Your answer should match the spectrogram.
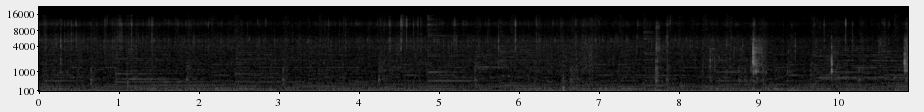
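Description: Sausage and onions fry in a pot over campfire coals at a campout, giving a steady, dense sizzle with faint crackles and occasional clinks, heard alone without talk.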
